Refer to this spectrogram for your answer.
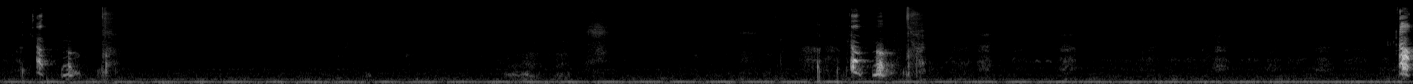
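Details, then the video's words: April, a female pug, fresh from a shave and a bath and acting wildly, gives short scattered snorts and sneezes with quiet gaps between them over a steady low hum. "Crazy pug!!"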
